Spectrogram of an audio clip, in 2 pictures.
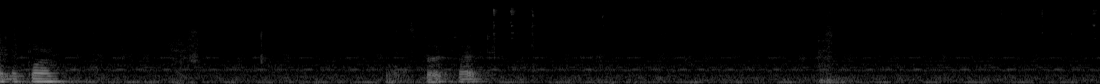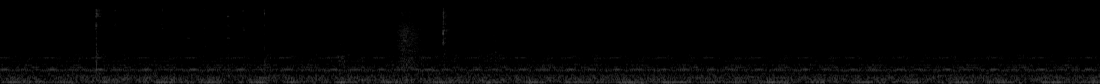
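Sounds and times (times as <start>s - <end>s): faint steady hum: 0.0s - 22.0s
scissors snipping hair: 3.9s - 6.1s, 9.9s - 13.8s.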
